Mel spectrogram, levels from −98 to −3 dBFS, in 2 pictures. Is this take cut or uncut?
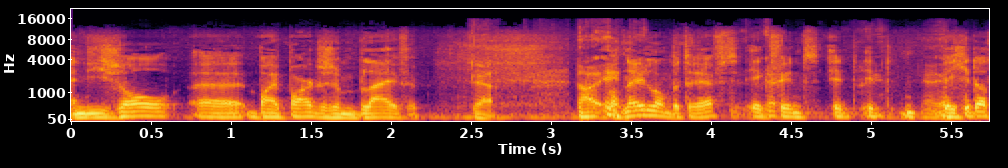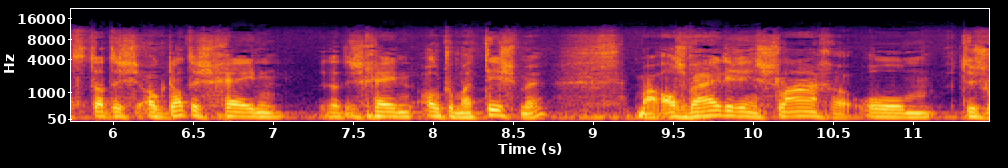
uncut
